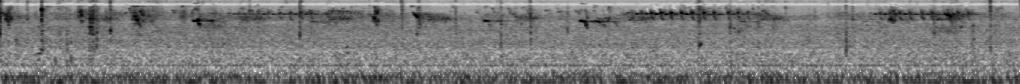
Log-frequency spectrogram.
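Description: Small birds chirping and trilling off and on over a steady low rumble, with scattered light clicks.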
